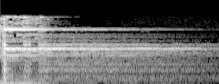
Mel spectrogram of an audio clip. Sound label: pickup gem tinkle; frozen rush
